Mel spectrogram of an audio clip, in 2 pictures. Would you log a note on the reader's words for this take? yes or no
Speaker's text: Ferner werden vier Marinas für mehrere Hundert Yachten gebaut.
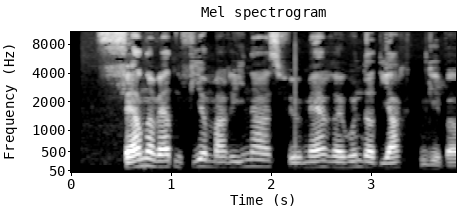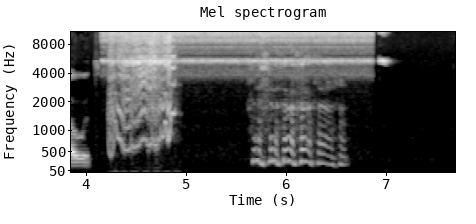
no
